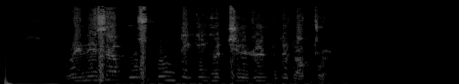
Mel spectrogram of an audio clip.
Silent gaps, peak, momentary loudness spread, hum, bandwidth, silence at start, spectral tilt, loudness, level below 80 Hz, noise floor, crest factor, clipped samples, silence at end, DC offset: none; -20 dBFS; 13 LU; none; 16.5 kHz; 0.05 s; 1.5 dB/octave; -41 LUFS; -76 dBFS; -77 dBFS; 26 dB; under 0.1%; 1.3 s; under 0.1%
